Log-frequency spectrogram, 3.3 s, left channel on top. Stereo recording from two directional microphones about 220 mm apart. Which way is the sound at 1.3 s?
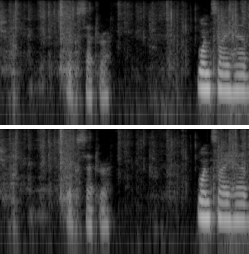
35° left (ahead or behind).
